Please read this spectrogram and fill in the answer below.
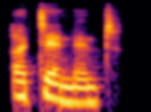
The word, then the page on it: attendant: Indian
